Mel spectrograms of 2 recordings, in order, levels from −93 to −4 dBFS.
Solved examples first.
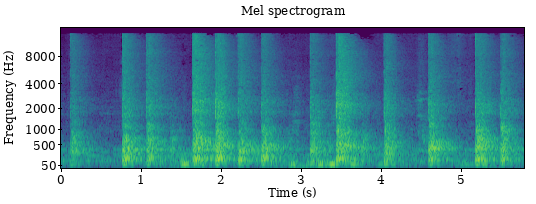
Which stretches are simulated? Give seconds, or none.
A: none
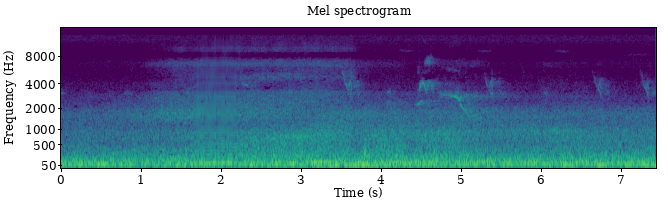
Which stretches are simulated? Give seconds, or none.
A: 1.7-2.2 (vocoder, BigVGAN v2)

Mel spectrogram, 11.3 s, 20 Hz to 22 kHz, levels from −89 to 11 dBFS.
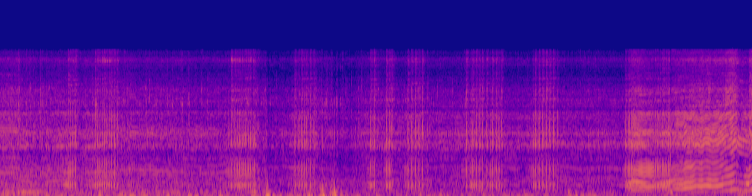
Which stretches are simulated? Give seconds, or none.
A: none

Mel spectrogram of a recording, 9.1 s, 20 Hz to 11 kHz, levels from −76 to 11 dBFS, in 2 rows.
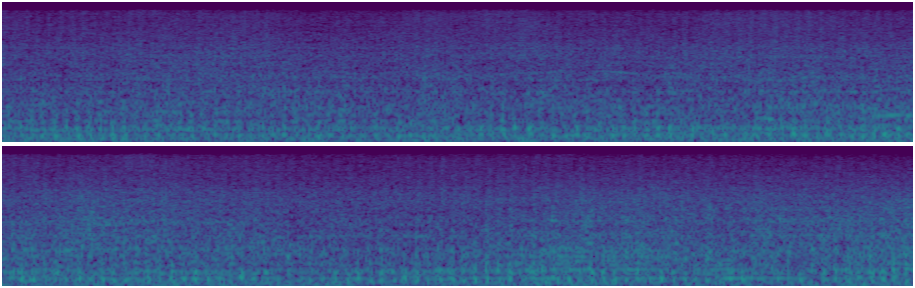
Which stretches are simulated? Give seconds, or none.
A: none

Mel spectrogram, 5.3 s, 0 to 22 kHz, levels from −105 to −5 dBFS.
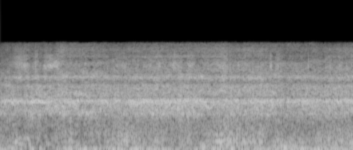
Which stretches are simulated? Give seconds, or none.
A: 0.0-1.6 (codec, SNAC); 3.0-3.4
